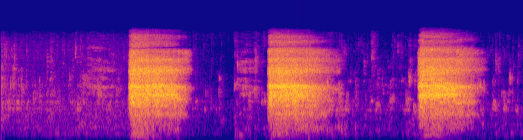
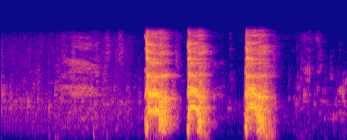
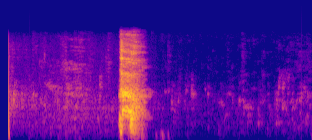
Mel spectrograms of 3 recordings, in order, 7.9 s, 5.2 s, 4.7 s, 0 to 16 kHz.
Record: exhalation_length: 7.9 s
exhalation_amplitude: 32768
exhalation_signal_mean_std_ratio: 0.48
three_cough_length: 5.2 s
three_cough_amplitude: 29561
three_cough_signal_mean_std_ratio: 0.37
cough_length: 4.7 s
cough_amplitude: 28253
cough_signal_mean_std_ratio: 0.22
survey_phase: beta (2021-08-13 to 2022-03-07)
age: 45-64
gender: Female
wearing_mask: 'No'
symptom_cough_any: true
smoker_status: Never smoked
respiratory_condition_asthma: false
respiratory_condition_other: false
recruitment_source: Test and Trace
submission_delay: 1 day
covid_test_result: Negative
covid_test_method: LFT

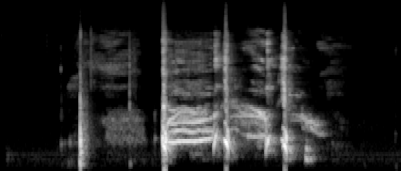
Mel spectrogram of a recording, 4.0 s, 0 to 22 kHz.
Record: three_cough_length: 4.0 s
three_cough_amplitude: 32768
three_cough_signal_mean_std_ratio: 0.42
survey_phase: beta (2021-08-13 to 2022-03-07)
age: 45-64
gender: Female
wearing_mask: 'No'
symptom_cough_any: true
symptom_fatigue: true
smoker_status: Never smoked
respiratory_condition_asthma: false
respiratory_condition_other: false
recruitment_source: Test and Trace
submission_delay: 2 days
covid_test_result: Positive
covid_test_method: RT-qPCR
covid_ct_value: 16.2
covid_ct_gene: ORF1ab gene
covid_ct_mean: 16.6
covid_viral_load: 3500000 copies/ml
covid_viral_load_category: High viral load (>1M copies/ml)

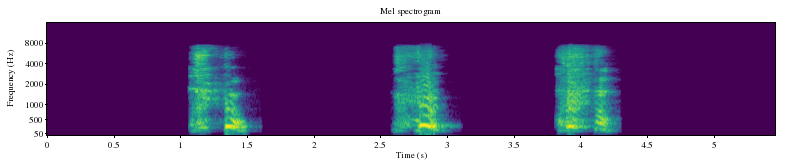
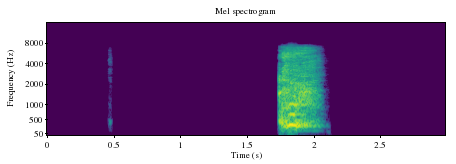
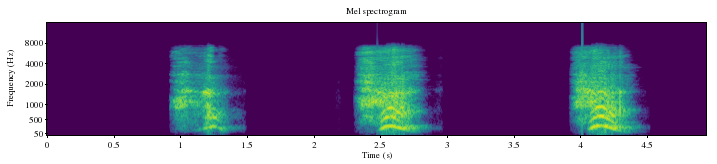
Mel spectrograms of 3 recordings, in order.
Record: three_cough_length: 5.5 s
three_cough_amplitude: 28739
three_cough_signal_mean_std_ratio: 0.28
cough_length: 3.0 s
cough_amplitude: 28495
cough_signal_mean_std_ratio: 0.24
exhalation_length: 4.9 s
exhalation_amplitude: 30980
exhalation_signal_mean_std_ratio: 0.37
survey_phase: alpha (2021-03-01 to 2021-08-12)
age: 18-44
gender: Male
wearing_mask: 'No'
symptom_diarrhoea: true
smoker_status: Current smoker (e-cigarettes or vapes only)
respiratory_condition_asthma: false
respiratory_condition_other: false
recruitment_source: REACT
submission_delay: 1 day
covid_test_result: Negative
covid_test_method: RT-qPCR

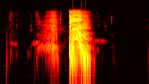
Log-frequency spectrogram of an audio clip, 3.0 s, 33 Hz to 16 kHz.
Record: cough_length: 3.0 s
cough_amplitude: 32533
cough_signal_mean_std_ratio: 0.29
survey_phase: alpha (2021-03-01 to 2021-08-12)
age: 18-44
gender: Male
wearing_mask: 'No'
symptom_cough_any: true
symptom_shortness_of_breath: true
symptom_fatigue: true
symptom_headache: true
symptom_loss_of_taste: true
symptom_onset: 4 days
smoker_status: Never smoked
respiratory_condition_asthma: false
respiratory_condition_other: false
recruitment_source: Test and Trace
submission_delay: 2 days
covid_test_result: Positive
covid_test_method: RT-qPCR
covid_ct_value: 13.7
covid_ct_gene: N gene
covid_ct_mean: 14.0
covid_viral_load: 25000000 copies/ml
covid_viral_load_category: High viral load (>1M copies/ml)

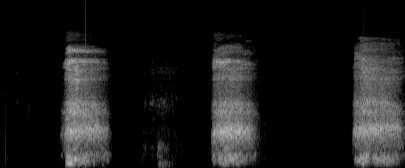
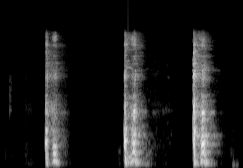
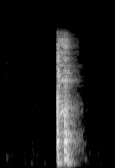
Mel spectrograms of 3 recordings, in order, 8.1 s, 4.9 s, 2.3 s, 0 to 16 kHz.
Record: exhalation_length: 8.1 s
exhalation_amplitude: 2503
exhalation_signal_mean_std_ratio: 0.45
three_cough_length: 4.9 s
three_cough_amplitude: 30033
three_cough_signal_mean_std_ratio: 0.27
cough_length: 2.3 s
cough_amplitude: 27810
cough_signal_mean_std_ratio: 0.24
survey_phase: beta (2021-08-13 to 2022-03-07)
age: 18-44
gender: Male
wearing_mask: 'No'
symptom_cough_any: true
symptom_runny_or_blocked_nose: true
symptom_shortness_of_breath: true
symptom_sore_throat: true
symptom_fatigue: true
symptom_fever_high_temperature: true
symptom_headache: true
symptom_other: true
symptom_onset: 3 days
smoker_status: Never smoked
respiratory_condition_asthma: true
respiratory_condition_other: false
recruitment_source: Test and Trace
submission_delay: 2 days
covid_test_result: Positive
covid_test_method: RT-qPCR
covid_ct_value: 18.8
covid_ct_gene: ORF1ab gene
covid_ct_mean: 19.3
covid_viral_load: 460000 copies/ml
covid_viral_load_category: Low viral load (10K-1M copies/ml)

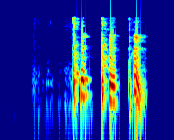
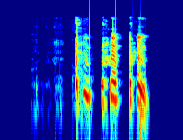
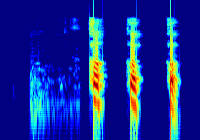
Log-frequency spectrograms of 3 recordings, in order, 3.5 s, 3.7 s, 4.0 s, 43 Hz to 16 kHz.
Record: three_cough_length: 3.5 s
three_cough_amplitude: 27623
three_cough_signal_mean_std_ratio: 0.33
cough_length: 3.7 s
cough_amplitude: 30225
cough_signal_mean_std_ratio: 0.34
exhalation_length: 4.0 s
exhalation_amplitude: 27925
exhalation_signal_mean_std_ratio: 0.27
survey_phase: beta (2021-08-13 to 2022-03-07)
age: 45-64
gender: Male
wearing_mask: 'No'
symptom_none: true
smoker_status: Never smoked
respiratory_condition_asthma: false
respiratory_condition_other: false
recruitment_source: REACT
submission_delay: 2 days
covid_test_result: Negative
covid_test_method: RT-qPCR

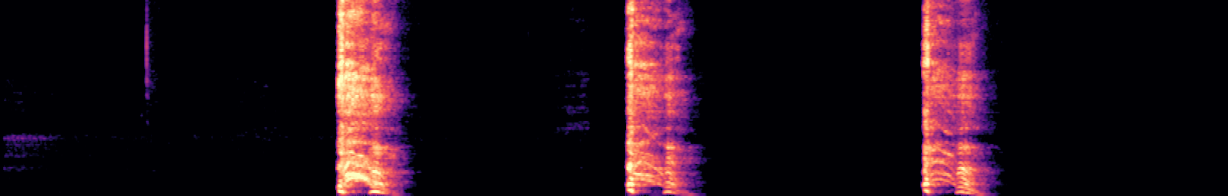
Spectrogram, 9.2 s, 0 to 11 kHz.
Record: three_cough_length: 9.2 s
three_cough_amplitude: 32768
three_cough_signal_mean_std_ratio: 0.24
survey_phase: beta (2021-08-13 to 2022-03-07)
age: 65+
gender: Male
wearing_mask: 'No'
symptom_none: true
smoker_status: Ex-smoker
respiratory_condition_asthma: true
respiratory_condition_other: false
recruitment_source: REACT
submission_delay: 1 day
covid_test_result: Negative
covid_test_method: RT-qPCR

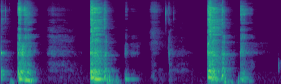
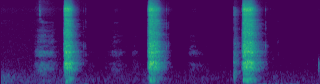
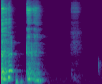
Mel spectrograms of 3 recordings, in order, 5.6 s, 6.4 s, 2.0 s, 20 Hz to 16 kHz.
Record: three_cough_length: 5.6 s
three_cough_amplitude: 32768
three_cough_signal_mean_std_ratio: 0.35
exhalation_length: 6.4 s
exhalation_amplitude: 32766
exhalation_signal_mean_std_ratio: 0.26
cough_length: 2.0 s
cough_amplitude: 29545
cough_signal_mean_std_ratio: 0.37
survey_phase: beta (2021-08-13 to 2022-03-07)
age: 45-64
gender: Male
wearing_mask: 'No'
symptom_runny_or_blocked_nose: true
symptom_change_to_sense_of_smell_or_taste: true
smoker_status: Ex-smoker
respiratory_condition_asthma: false
respiratory_condition_other: false
recruitment_source: Test and Trace
submission_delay: 2 days
covid_test_result: Positive
covid_test_method: LFT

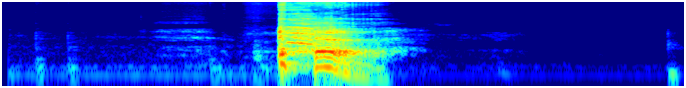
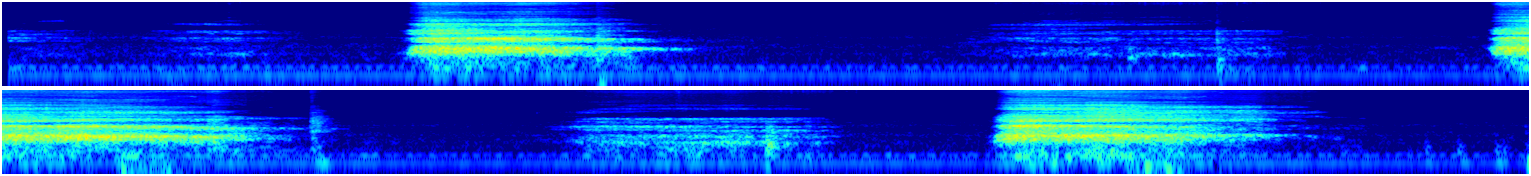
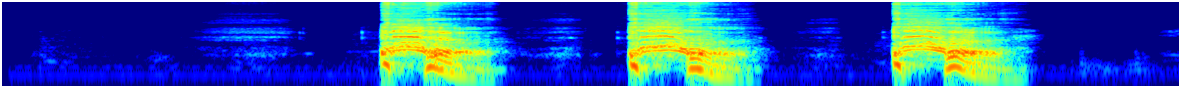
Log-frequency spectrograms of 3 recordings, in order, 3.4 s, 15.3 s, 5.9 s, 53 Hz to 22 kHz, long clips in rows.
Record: cough_length: 3.4 s
cough_amplitude: 31336
cough_signal_mean_std_ratio: 0.28
exhalation_length: 15.3 s
exhalation_amplitude: 7953
exhalation_signal_mean_std_ratio: 0.42
three_cough_length: 5.9 s
three_cough_amplitude: 32768
three_cough_signal_mean_std_ratio: 0.44
survey_phase: beta (2021-08-13 to 2022-03-07)
age: 65+
gender: Male
wearing_mask: 'No'
symptom_none: true
smoker_status: Ex-smoker
respiratory_condition_asthma: false
respiratory_condition_other: false
recruitment_source: REACT
submission_delay: 22 days
covid_test_result: Negative
covid_test_method: RT-qPCR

